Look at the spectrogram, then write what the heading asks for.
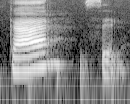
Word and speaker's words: cárcel: Cárcel. ¿Cuál es la sílaba tónica? Cárcel. Entonces, es la penúltima.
